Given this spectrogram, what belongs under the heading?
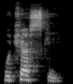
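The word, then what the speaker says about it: Wojcicki: uh blah and I keep forgetting how to pronounce her name her name is wucheski there she is um she resigned she basically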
